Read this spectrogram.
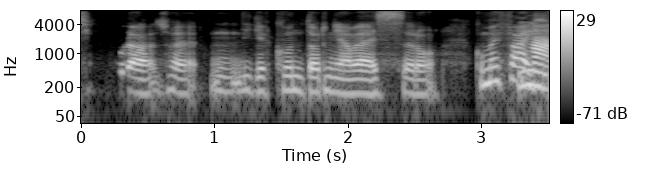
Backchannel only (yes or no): yes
